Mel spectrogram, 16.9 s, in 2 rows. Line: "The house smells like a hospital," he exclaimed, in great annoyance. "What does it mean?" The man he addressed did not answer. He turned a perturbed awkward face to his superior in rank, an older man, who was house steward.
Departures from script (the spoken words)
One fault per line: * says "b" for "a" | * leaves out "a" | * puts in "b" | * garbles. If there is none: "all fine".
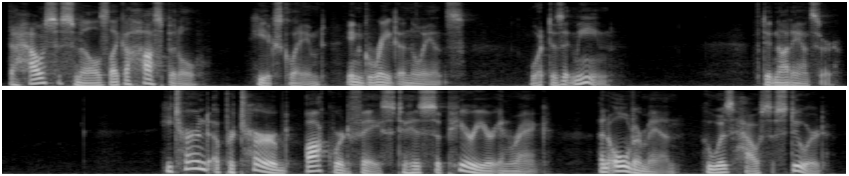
* leaves out "man he addressed"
